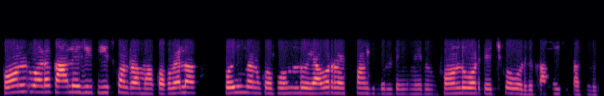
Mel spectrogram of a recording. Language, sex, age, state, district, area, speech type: Telugu, male, 18-30, Andhra Pradesh, Guntur, urban, conversation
